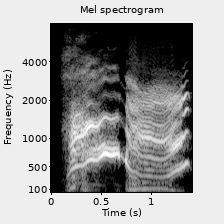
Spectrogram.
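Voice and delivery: high, loud nasal-free Marge cry of Homer; Marge impression. Shown as a demonstration. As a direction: shriek his name like a fed-up wife. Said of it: "Let me show you real quick".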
